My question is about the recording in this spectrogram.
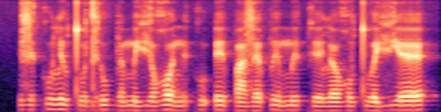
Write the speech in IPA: z ɪ k u l ɪ tʷ a d ɪ ɾ u b ɛ m e vʲ a ʁʷ ɛ n ɪ k u ʔ e p a z ɛ p ɪ m ɪ k e l œ ʁʷ ɪ tʷ ɛ vʲ ɛ

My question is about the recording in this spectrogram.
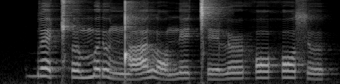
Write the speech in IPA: b ɛ˦˨ ǁʰ ə˧ m ə˦ ɾ ɵ˨ ŋ͡ǃ a˨˦ l ɔ˨ n e˧ ǀʰ e˨ l ə˞˧ h ɔ˦ h ɔ˦ s ɵ˧

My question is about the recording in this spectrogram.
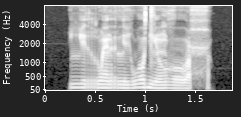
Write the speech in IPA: ʎ i r w ɛ̃ r l i w o dʲ õ ɣ o ħ

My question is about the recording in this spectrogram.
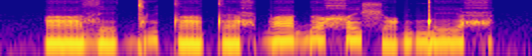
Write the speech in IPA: aː˨ z e˨ ɡ͡ǀ ʏ˦ t a˨ t æ˨ ħ b a˦ ɠ ə˦ χ e˦ ʃ ɒ˨˦ ɡ ŋ͡ǃ e˦ ħ

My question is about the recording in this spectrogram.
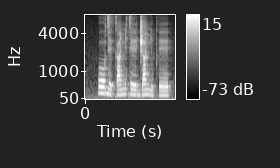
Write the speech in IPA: oː˦ d eː˨ k aː˦ ɲ ɪ˦ t eː˦ d͡ʒ a˦ ɲ ɪ˨ pʰ eː˦

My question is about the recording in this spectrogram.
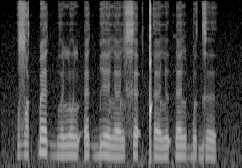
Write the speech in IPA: zˤ ə k͡p ɛ ɡ͡b ɵ l o l ʔ ɛ ɡ͡b e l ɛ l x ɛ ʔ ǃ ɛ l ɨ ʔ ɾ ɛ l ɓ ə ɡ ɘ

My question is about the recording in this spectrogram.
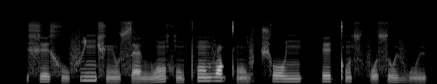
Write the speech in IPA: x e˧ x u˩ f i˥ ɲ x ẽ˩ u̯ s æ˩ n w õ˧ x ũ˩ pʰ õ˥ v ɒ˥ kʼ õ˩ v t͡ʃʰ o˥ ɲ | e˥ kʼ ũ˧ s f o˩ s u˧ y̯ v u˩ y̯

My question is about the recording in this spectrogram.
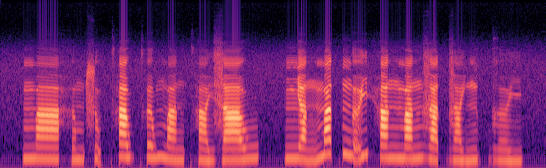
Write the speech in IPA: m a̤ː˨˩ h ə̤˨˩ m s ṵ˧˨ t̪ʰ a˧ w t̪ʰ ə˨˦ w m a̤˨˩ n t̪ʰ a̤˨˩ j z a˨˦ w | ɲ a˧˩ n m a˦˥ t̚ ŋ ə̰ː˧˥ j h a˧ n m a˨˦ n z a˨˩ t̚ z a̤˨˩ j ɲ u˨˩ k̚ ɣ ə̤˨˩ j

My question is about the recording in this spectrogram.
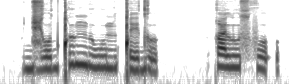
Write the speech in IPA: d͡ʑ o d ǃ ɯ ŋ ɯ w u m ǃ e d ʊ | q ɛ l u s f o ʔ

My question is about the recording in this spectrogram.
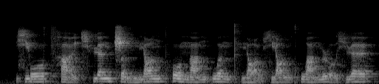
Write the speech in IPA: ɕ j o˧˥ ʊ̯ t͡sʰ a̰˨˩ ɪ̯ t͡ɕʰ ɥ ɛ˥ n ʈ͡ʂ ə̰˨˩ n m j ɑ˥ ŋ pʰ o˥˩ ʊ̯ n̪ a˧˥ n p w ə˥˩ n t̪ʰ j ɑ̰˨˩ ʊ̯ ɕ j ɑ˧˥ ŋ kʰ w a˧˥ n ɻ ɤ̰˨˩ ɕ ɥ ɛ˥

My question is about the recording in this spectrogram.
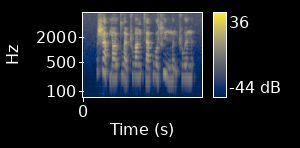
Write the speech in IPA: ʂ ä˥˨ p j ɑ˨˦ ʊ̯ t̪ w ä̰˨˩ ʈ͡ʂ w ɑ˦ ŋ t͡s ä˨˦ p w ɔ˥˨ ɕ y˥˨ n m ə̰˨˩ n ʈ͡ʂ w ə˦ n

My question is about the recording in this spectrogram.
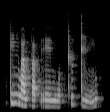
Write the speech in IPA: t i˥˩ n w a˧ w p a˨˩ p̚ r eː˧ ŋ w o˨˩ k̚ tʰ ɯ˦˥ k̚ t i˨˩ n m u˥˩ k̚

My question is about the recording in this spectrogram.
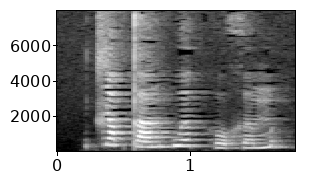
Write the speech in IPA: t͡ɕ a˦˥ k̚ t̪ a˨˦ n h w əː˦˥ k̚ h o˧˩ x ə˨˦ m

